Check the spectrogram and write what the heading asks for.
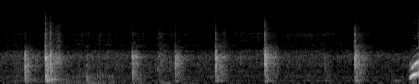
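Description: Slotted metal spoon knocking and scraping against an electric skillet while stirring beef in a thick sauce, with short sharp knocks about twice a second.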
